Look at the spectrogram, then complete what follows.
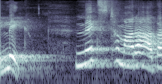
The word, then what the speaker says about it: lek: Pronunciation आप बहुत अच्छे से ध्यान करेंगे, LEK, लेक।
